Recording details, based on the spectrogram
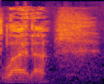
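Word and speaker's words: Lyta: where she calls out her daughter lita zod or light azad excuse me the way they pronounce it here's lida and uh so she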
